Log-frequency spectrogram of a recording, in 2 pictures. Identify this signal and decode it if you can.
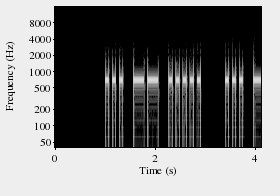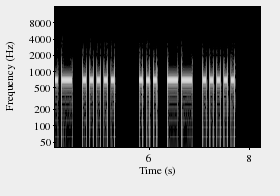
Morse code, heard as a keyed tone, about 17 wpm, 700 Hz. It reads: SM5 SM5 SM5
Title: Callsign Prefixes for Top 25 DXCC - Repeated 3x - 17wpm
